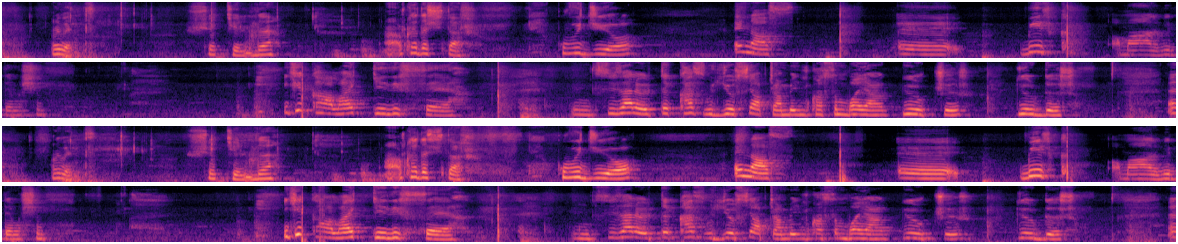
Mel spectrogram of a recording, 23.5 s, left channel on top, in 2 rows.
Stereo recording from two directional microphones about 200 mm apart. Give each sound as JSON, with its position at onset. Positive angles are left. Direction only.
{"t": 0.4, "sound": "a child's voice", "side_deg": 10}
{"t": 3.8, "sound": "a child's voice", "side_deg": 10}
{"t": 7.3, "sound": "a child's voice", "side_deg": 5}
{"t": 8.9, "sound": "a sound", "side_deg": -10}
{"t": 10.2, "sound": "a child's voice", "side_deg": -5}
{"t": 14.5, "sound": "a sound", "side_deg": -10}
{"t": 14.9, "sound": "a child's voice", "side_deg": -5}
{"t": 17.6, "sound": "a child's voice", "side_deg": 15}
{"t": 21.8, "sound": "a sound", "side_deg": 20}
